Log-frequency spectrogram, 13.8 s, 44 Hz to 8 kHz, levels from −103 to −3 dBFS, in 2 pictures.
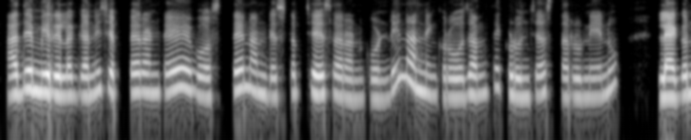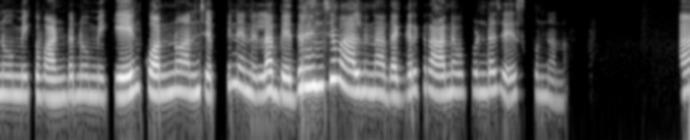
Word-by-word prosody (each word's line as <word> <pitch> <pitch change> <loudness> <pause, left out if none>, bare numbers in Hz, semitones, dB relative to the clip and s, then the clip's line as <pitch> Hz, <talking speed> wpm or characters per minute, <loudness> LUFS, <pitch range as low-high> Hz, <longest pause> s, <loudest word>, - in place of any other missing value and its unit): అదే 280 +5 +5
మీరిలగ 240 -2 +6
గని 240 +5 -4
చెప్పారంటే 260 0 -3 0.3
ఒస్తే 225 +6 -5
"నన్ను 260 -3 -6
డిస్టర్బ్ 245 +3 -10
చేశారనుకోండి. 215 -2 -3
నన్నింక 270 - -3
రోజంతా 240 +4 -6
ఇక్కడుంచేస్తారు. 225 -2 -7
నేను 235 +8 -10 0.5
లెగను, 235 +3 +3
మీకు 235 0 -5
వండను. 230 +2 -3
మీకేం 225 +3 +5
కొనను" 255 +2 +3
అని 260 +1 -1
చెప్పి 245 +7 -4
నేనిలా 270 -4 +2
బెదిరించి 330 - +6
వాళ్ళని 270 -3 +2
నా 250 - -3
దగ్గరకి 255 +7 -6
రానివ్వకుండా 260 +2 -3
చేసుకున్నాను. 230 -4 -11 1.2
ఆ! - - +2
245 Hz, 115 wpm, -19 LUFS, 225-265 Hz, 1.2 s, మీరిలగ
